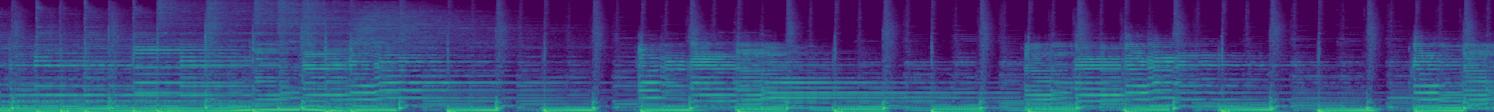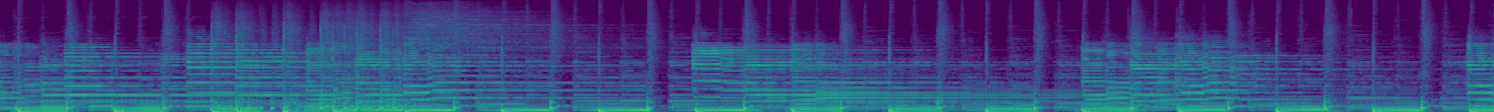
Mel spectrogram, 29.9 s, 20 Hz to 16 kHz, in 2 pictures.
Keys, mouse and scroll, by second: 9.6 F2, 28.8 s.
